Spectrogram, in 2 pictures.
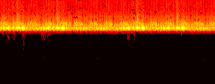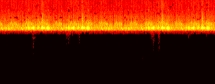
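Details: Nighttime crickets, their chirps high and tinkling, each a fast burst of pulses, repeated in even groups about twice a second over a faint steady hiss, with no birds, voices or music.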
